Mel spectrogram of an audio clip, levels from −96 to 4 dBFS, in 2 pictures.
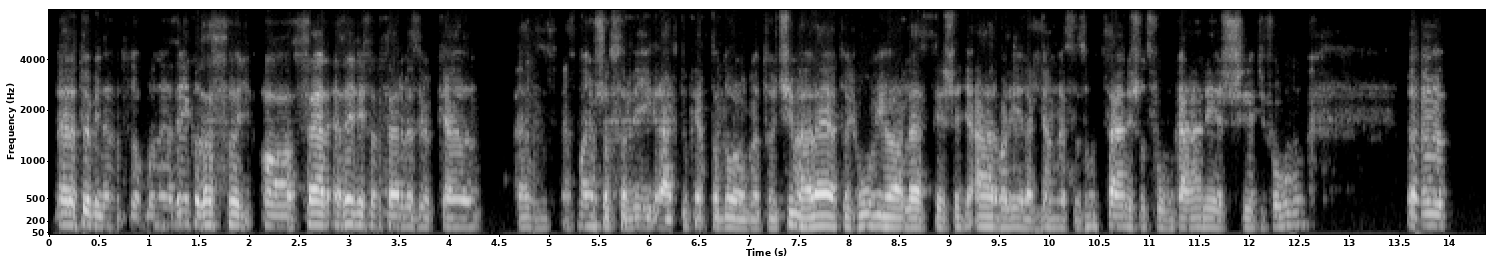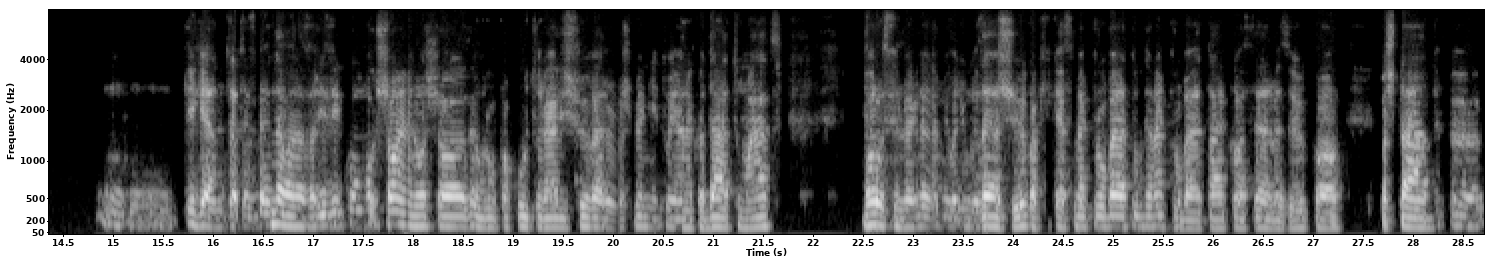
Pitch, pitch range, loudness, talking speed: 135 Hz, 125-170 Hz, -21 LUFS, 160 wpm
